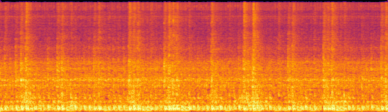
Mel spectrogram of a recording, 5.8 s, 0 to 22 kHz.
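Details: Newly assembled Mega Moto 212 mini bike, Briggs & Stratton-type small single-cylinder, about 8°F outside: brisk, even putter with slight rhythmic surges, no knocking or rattling; normal running.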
